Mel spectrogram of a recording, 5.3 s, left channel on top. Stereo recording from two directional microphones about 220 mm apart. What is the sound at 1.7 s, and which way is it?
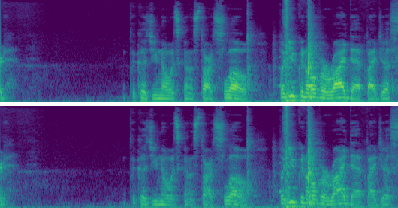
Speech, 40° left (ahead or behind).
